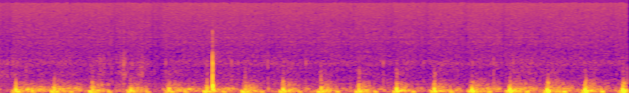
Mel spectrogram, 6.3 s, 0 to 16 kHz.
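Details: Heart with repeated arrhythmias triggered by compression: fast, muffled heartbeats, around 150 a minute, with uneven spacing and loudness; an irregular rhythm.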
